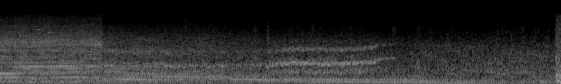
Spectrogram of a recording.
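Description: A V8 stock car engine drops in pitch as the car slows for a corner.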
